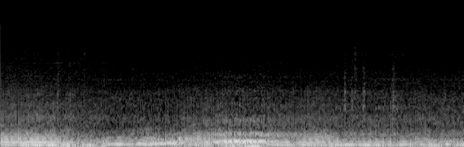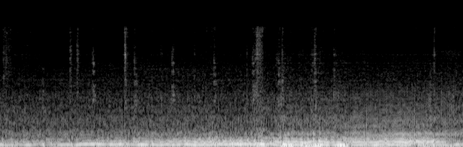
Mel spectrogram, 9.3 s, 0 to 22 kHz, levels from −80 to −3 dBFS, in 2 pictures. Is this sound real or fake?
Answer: fake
